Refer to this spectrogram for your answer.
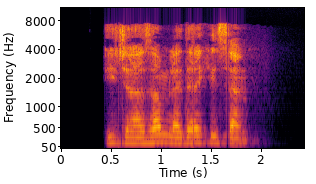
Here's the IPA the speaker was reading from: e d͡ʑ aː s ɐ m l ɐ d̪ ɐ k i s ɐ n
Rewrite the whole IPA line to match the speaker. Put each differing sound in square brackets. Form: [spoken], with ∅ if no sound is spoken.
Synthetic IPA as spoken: [i] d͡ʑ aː [z] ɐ m l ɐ d̪ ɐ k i s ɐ n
